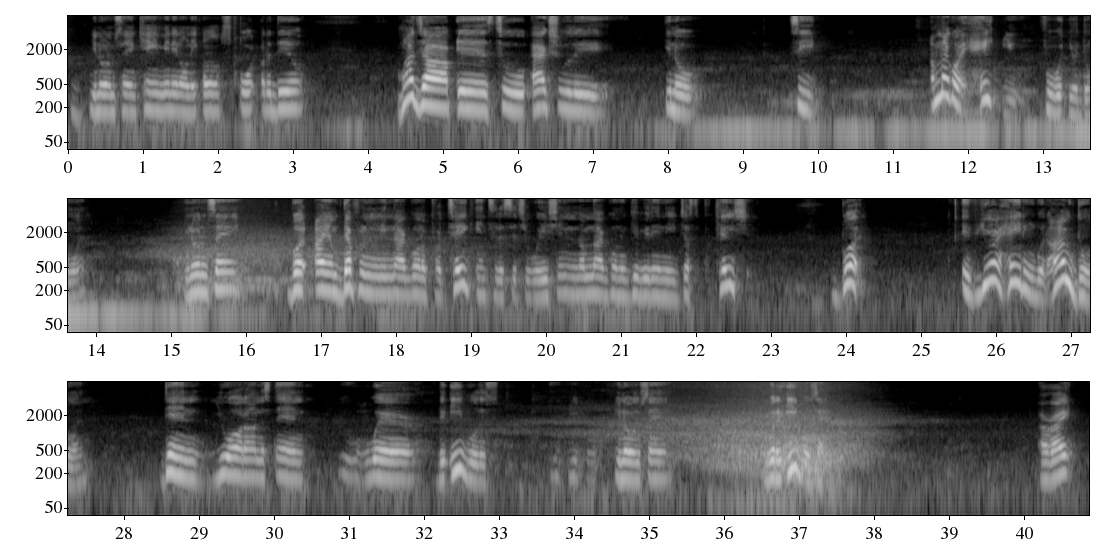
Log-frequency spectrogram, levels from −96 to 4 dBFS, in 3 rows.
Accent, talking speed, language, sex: American, 120 wpm, English, male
